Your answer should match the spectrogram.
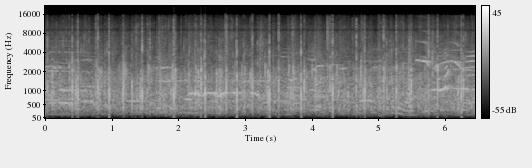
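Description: Audience applauding, a dense steady clatter of hand claps, with voices calling out over it.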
